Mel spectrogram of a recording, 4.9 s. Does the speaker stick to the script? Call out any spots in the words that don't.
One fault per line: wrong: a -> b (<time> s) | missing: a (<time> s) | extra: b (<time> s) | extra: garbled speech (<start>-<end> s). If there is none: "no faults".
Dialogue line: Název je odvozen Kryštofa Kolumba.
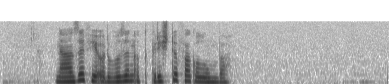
extra: od (1.7 s)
